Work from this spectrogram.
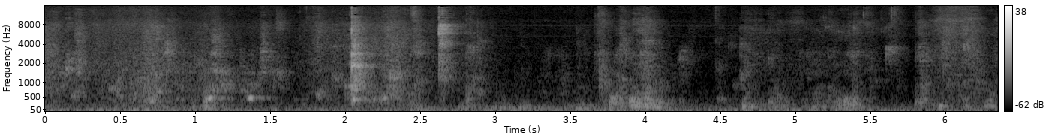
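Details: Indoors, Jessica, a female French Bulldog, works through a plate of raw lamb cutlets, beef schnitzel and BBQ pulled pork. Soft, moist chewing and smacking alternate with a few sharp bites and a brief nasal whine.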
